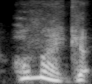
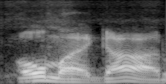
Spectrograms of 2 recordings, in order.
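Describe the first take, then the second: First: It is said in a frightened, shaky way. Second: It is said in a detached, unbothered way. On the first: The character is genuinely afraid. "she sounds like she's scared" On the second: The character is not really worried. "Leon just seems aloof"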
